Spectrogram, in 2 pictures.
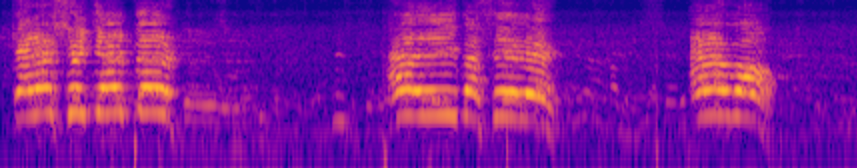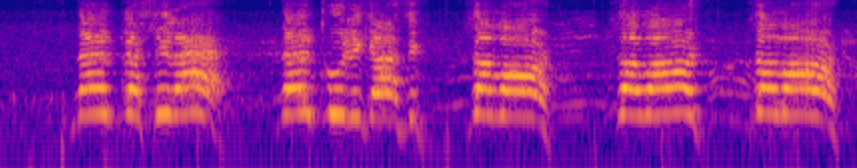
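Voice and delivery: just holler it across the pitch; shouting. Real, not acted. Coach who cannot see that far, shouting orders. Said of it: "csak ordibálok".

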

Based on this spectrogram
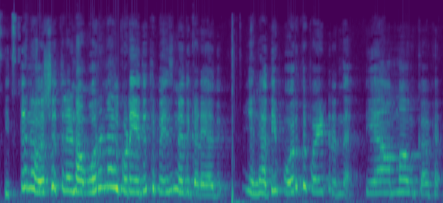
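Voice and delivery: loud furious tirade; angry shouting. Acted. Son disowning his sister, loud angry tirade. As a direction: rage at her and order her out.

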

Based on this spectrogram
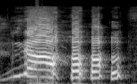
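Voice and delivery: loud high yell of protest; playful outraged shout. Real, not acted. Rival beaten to a chest, shouted protest. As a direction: cry out as your rival gets the loot. Yelling over a found chest.

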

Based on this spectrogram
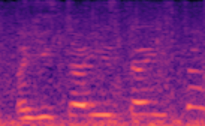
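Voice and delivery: high, loud alarmed cry; excited shout. Real, not acted. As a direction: shout it out as he spots him. Nemesis appears suddenly.

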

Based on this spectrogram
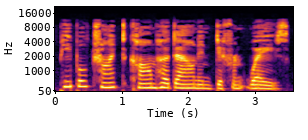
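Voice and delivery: ordinary delivery, nothing marked

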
